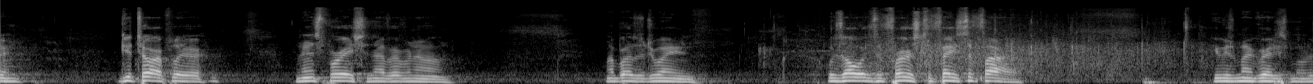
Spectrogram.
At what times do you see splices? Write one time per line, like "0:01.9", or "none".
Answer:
none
